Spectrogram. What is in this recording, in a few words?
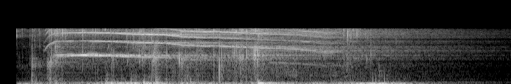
tell a story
